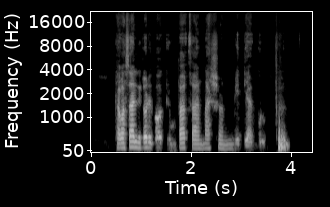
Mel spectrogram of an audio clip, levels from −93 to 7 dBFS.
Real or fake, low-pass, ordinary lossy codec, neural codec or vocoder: fake; none; none; vocoder, 44.1 kHz, 128 mel bands, Pupu-Vocoder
